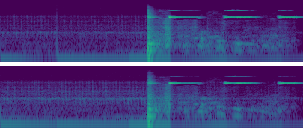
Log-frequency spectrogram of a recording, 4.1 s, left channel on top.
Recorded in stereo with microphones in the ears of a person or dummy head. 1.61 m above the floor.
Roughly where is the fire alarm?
Left.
